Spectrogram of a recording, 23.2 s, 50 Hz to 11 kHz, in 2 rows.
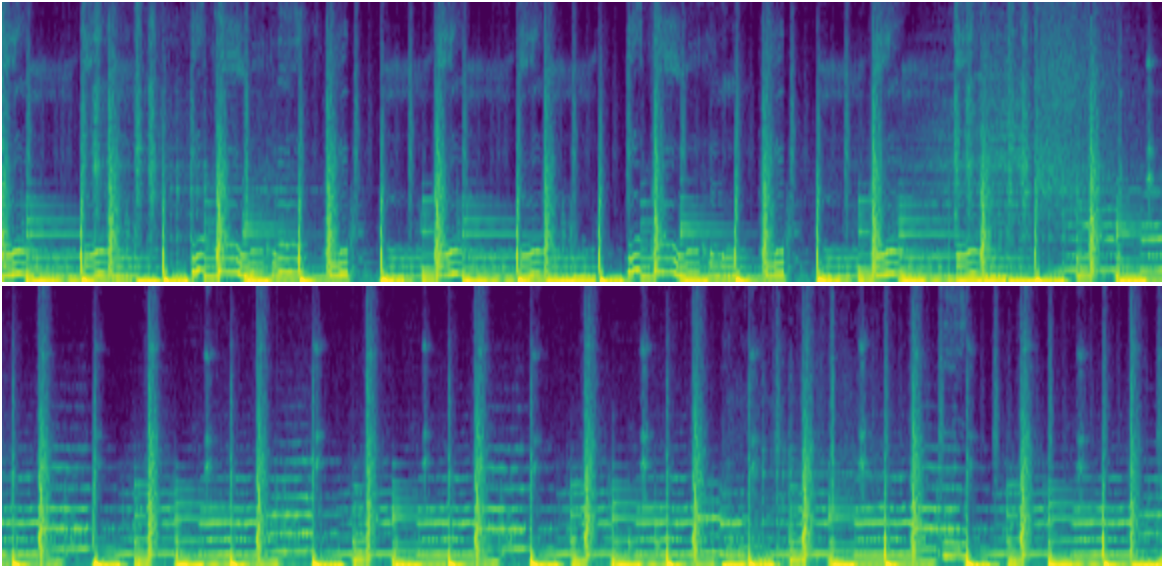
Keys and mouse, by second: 3.2 alt+shift+click, 22.0 ctrl+i.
